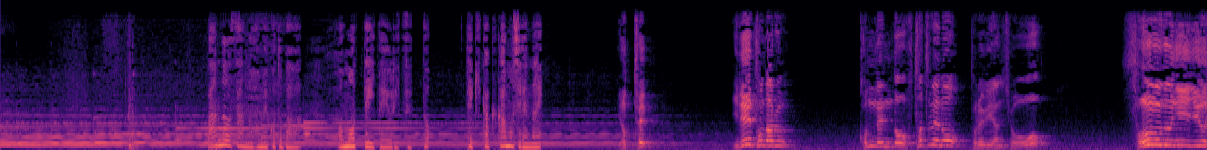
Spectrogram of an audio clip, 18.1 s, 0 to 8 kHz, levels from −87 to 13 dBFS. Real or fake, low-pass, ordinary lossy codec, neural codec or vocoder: real; 7.2 kHz; none; none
